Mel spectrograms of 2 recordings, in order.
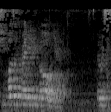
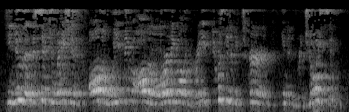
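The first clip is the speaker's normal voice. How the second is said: fervent preaching; 3 semitones higher, 6 dB louder than usual. Acted. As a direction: preach it, building the fire. Preacher builds to full force.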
